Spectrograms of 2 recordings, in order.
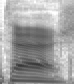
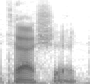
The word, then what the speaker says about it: Taché: Let's see if we can do 4:22 for Jeremy Tash. 4:22 for Jeremy Taché. You got to hit the accent on the E, man.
